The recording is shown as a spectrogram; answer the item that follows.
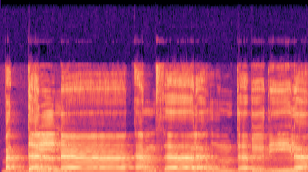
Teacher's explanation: ബദ്ദൽന എന്ന് അവ്യക്തമാവരുത്, ബദ്ദൽ എന്ന് വ്യക്തമാക്കി ഇദ്ഗാം ചെയ്യാതെ ഇൽഹാർ ചെയ്ത് വ്യക്തമാക്കി ഉച്ചരിക്കണം. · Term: ലാമുൽ ഫിയാൽ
